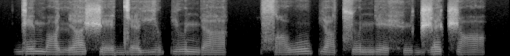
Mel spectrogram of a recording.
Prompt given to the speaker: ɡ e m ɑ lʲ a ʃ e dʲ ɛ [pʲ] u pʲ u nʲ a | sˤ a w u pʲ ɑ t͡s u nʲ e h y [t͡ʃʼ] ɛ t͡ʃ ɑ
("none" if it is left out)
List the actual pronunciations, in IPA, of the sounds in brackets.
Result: vʲ, d͡ʒ

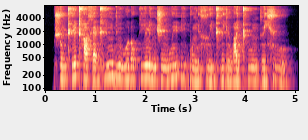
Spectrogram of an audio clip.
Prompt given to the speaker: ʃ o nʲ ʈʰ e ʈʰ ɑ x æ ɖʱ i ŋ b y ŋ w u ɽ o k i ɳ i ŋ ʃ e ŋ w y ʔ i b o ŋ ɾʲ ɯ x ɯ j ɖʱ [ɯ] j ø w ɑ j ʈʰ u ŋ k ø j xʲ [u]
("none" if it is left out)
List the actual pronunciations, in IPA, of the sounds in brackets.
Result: ɯ, u

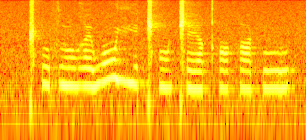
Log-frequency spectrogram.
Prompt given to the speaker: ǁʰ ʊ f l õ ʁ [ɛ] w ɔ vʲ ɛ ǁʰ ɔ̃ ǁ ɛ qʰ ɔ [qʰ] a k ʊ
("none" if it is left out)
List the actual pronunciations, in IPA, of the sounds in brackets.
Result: ɛ, q

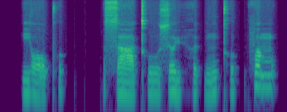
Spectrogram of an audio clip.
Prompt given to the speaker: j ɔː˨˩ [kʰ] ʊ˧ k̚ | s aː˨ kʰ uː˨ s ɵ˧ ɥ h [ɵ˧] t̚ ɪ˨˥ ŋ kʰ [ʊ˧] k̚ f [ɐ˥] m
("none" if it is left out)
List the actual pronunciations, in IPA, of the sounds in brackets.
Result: pʰ, ɵ˨, ʊ˨˥, ɐ˥

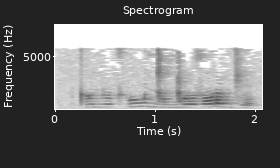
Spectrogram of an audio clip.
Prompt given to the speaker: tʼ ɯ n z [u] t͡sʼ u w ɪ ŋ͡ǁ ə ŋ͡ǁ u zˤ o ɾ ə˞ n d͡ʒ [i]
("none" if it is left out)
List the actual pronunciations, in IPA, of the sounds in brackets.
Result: ɯ, ɪ

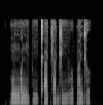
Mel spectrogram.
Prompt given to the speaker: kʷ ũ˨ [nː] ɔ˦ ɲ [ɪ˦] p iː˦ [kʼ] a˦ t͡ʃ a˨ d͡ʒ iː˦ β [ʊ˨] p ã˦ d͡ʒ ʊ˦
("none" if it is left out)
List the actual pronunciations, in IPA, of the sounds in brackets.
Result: ɲ, i˦, kʼ, ʊ˨

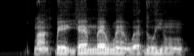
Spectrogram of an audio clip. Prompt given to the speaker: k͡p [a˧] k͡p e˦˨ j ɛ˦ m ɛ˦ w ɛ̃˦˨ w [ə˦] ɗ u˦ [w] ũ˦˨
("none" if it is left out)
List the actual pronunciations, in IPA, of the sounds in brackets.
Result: ã˧, ə˦, j

